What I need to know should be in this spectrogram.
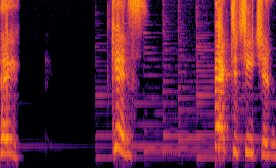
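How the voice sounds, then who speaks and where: A high-pitched, put-on character voice plays over faint music in the background. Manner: serious, stern.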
